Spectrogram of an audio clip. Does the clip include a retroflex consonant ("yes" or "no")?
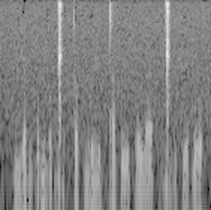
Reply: no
